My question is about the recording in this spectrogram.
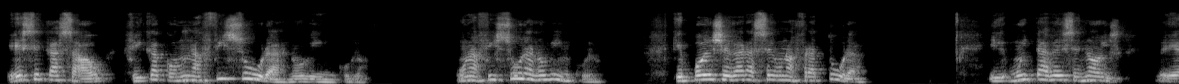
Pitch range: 165-220 Hz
